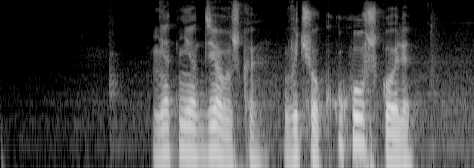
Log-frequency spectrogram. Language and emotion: Russian, neutral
